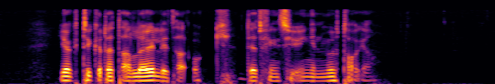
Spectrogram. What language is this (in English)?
Swedish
